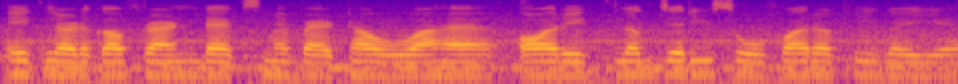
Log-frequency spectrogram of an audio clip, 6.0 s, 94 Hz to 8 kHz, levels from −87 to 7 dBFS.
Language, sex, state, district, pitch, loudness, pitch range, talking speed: Hindi, male, Chhattisgarh, Raipur, 155 Hz, -16 LUFS, 150-160 Hz, 150 wpm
